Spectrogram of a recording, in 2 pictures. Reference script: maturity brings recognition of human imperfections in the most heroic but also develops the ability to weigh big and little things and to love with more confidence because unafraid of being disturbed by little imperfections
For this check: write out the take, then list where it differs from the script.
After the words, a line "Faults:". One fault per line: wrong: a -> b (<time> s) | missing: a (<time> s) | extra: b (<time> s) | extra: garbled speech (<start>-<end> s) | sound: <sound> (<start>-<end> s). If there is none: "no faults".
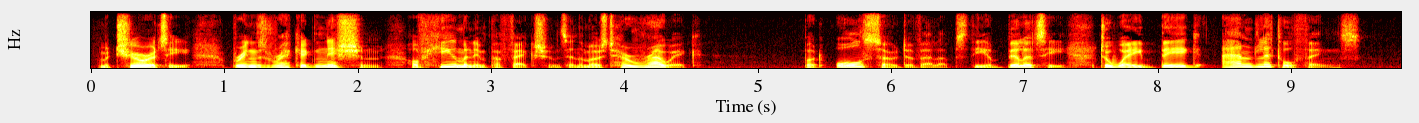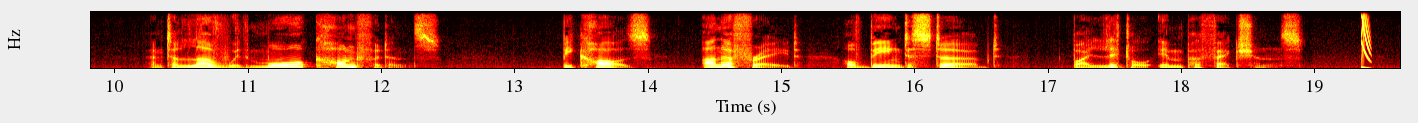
maturity brings recognition of human imperfections in the most heroic but also develops the ability to weigh big and little things and to love with more confidence because unafraid of being disturbed by little imperfections
Faults:
sound: chirp (19.3-19.4 s)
